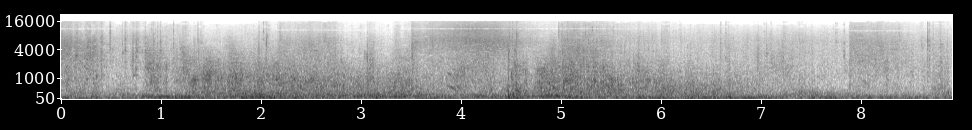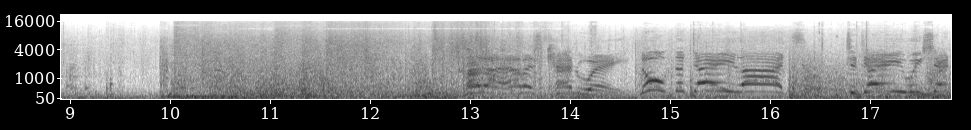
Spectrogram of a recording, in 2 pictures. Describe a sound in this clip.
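Fire roars and crackles nearby.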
